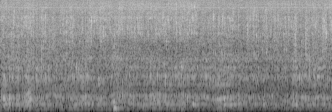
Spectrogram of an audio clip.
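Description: A household tap runs steadily into a sink while a small child's feet are washed, a constant splashing rush with brief low clunks and a faint voice in the background.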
